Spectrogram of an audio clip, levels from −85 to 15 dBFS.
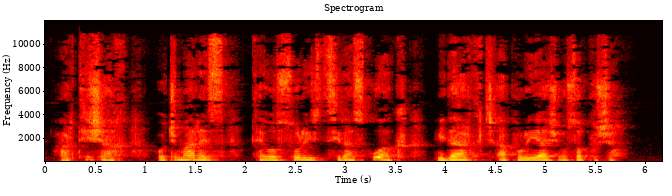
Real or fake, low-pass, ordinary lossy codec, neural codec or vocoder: real; 10.8 kHz; AAC, 32 kbps; none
